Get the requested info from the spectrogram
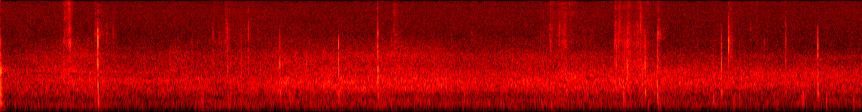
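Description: Faint footsteps on a paved lot with light ticks over a steady outdoor hiss.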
